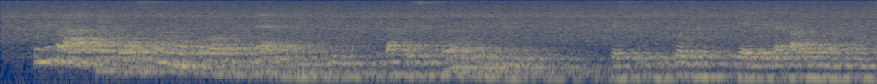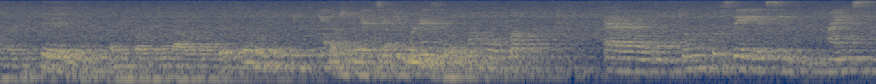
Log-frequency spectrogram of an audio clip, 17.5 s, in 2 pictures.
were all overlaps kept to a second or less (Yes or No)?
No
